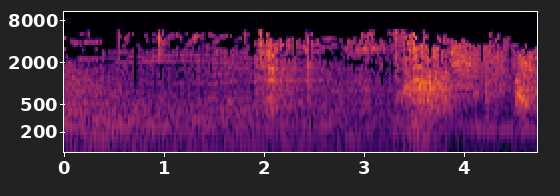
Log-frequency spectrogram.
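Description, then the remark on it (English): Dogs bark and snarl aggressively in a few harsh bursts over a dense, droning background, with the loudest outbursts near the end, at an aging, dark manor house hidden in a narrow valley. “Savage dogs.”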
